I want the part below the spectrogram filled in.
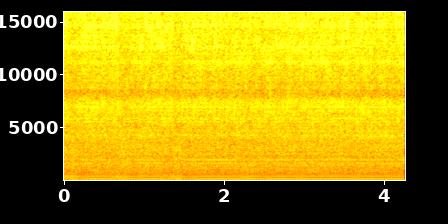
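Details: Craftsman 3000 psi, 2.3 GPM pressure washer engine running unloaded after carburetor refit; oil had been overfilled to the top of the dipstick: steady drone with slight rise and fall in speed, hunting at no load, expected to settle under water pressure.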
